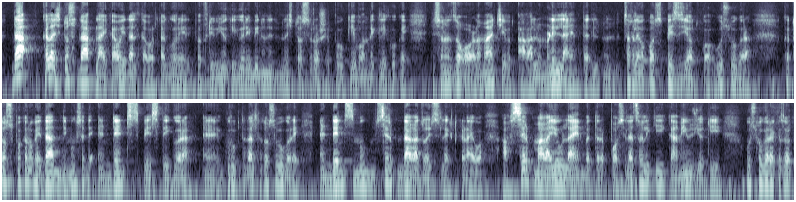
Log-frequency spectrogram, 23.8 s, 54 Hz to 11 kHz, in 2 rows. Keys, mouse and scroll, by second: 10.5 double click, 21.5 double click.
